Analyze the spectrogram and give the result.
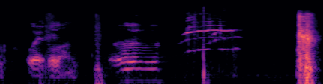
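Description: A cat meows several times, each call drawn out and wavering, separated by short pauses, ending with a brief, noisy burst.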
